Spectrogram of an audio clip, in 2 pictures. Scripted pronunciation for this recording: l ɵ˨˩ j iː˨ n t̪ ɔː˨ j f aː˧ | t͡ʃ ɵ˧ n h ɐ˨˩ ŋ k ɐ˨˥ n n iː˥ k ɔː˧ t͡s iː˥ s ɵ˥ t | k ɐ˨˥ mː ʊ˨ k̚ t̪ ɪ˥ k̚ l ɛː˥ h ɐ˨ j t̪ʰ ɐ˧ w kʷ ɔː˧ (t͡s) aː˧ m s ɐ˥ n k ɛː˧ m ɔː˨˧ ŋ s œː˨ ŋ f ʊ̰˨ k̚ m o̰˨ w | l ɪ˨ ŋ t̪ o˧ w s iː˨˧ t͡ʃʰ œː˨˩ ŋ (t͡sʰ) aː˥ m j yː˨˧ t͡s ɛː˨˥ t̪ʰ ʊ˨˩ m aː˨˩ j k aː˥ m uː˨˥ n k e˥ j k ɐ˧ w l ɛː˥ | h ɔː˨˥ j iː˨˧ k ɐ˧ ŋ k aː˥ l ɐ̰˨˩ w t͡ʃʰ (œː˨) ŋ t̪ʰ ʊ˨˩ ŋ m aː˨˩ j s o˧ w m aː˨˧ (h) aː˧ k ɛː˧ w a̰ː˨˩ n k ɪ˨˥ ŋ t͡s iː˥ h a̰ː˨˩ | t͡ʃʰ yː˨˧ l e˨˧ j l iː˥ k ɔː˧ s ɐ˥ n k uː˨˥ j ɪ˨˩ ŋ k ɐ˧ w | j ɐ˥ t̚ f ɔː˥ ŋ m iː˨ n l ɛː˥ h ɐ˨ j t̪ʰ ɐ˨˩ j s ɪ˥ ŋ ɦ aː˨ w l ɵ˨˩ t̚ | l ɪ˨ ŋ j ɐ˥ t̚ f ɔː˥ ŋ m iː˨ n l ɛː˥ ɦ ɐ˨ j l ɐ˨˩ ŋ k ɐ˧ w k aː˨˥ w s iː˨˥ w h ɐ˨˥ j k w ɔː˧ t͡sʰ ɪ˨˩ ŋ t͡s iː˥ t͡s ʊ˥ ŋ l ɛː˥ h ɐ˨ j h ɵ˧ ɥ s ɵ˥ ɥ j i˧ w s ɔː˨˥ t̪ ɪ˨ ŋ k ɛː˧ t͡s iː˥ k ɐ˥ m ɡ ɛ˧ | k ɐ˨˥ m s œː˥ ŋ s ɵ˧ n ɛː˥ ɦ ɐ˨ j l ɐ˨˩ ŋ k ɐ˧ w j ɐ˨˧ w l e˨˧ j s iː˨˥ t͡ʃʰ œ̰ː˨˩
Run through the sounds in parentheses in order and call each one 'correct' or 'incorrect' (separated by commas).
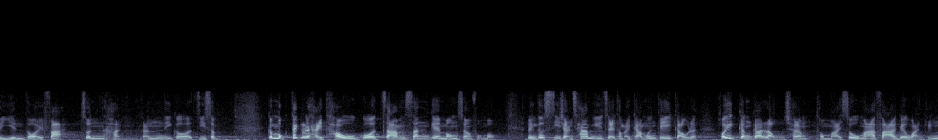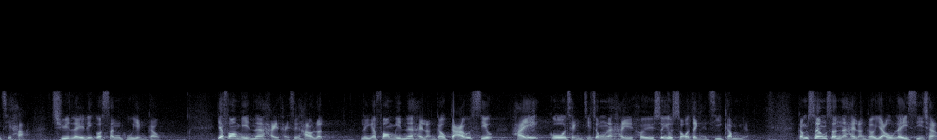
correct, correct, correct, incorrect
